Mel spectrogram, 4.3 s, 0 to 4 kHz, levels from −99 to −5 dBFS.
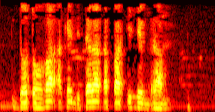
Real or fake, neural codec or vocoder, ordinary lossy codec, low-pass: real; none; MP3, 16 kbps; 3.6 kHz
